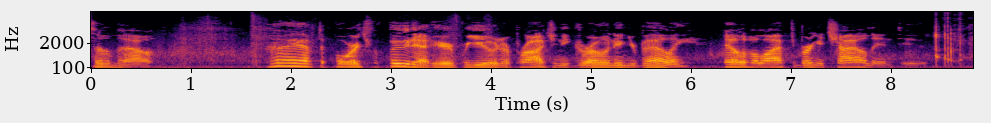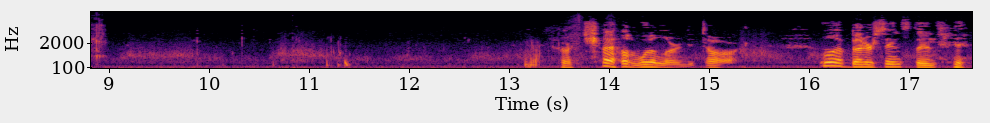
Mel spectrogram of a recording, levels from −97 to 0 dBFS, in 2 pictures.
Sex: male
